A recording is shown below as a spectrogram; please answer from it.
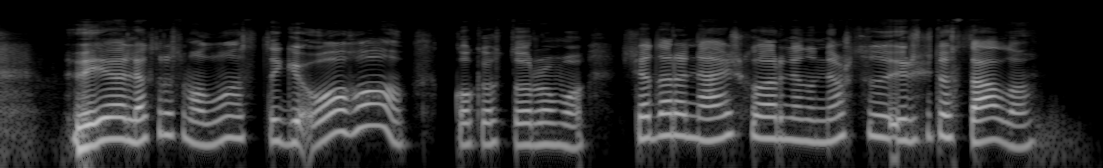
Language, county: Lithuanian, Vilnius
